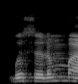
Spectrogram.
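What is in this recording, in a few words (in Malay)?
"berseberangan", Malay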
